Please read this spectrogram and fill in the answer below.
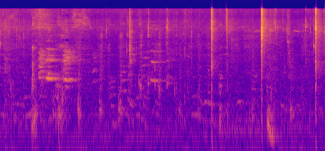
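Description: Wet mouth sounds of sucking and biting on a raw geoduck siphon: repeated sharp clicks and slurps, with a short high-pitched squeak about a second in.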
